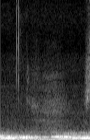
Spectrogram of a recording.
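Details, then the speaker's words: Stridor teaching example: continuous tonal, musical upper-airway breath noise, mainly heard on inspiration but possible on expiration, from upper airway narrowing, as in croup, after intubation, or with a foreign body. "berikut merupakan contoh suara nafas stridor suara nafas stridor terdengar seperti hijtink sout dimana sering terdengar di saat inspirasi namun dapat juga terdengar di saat ekspirasi"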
